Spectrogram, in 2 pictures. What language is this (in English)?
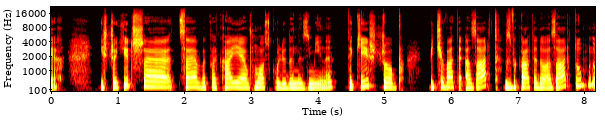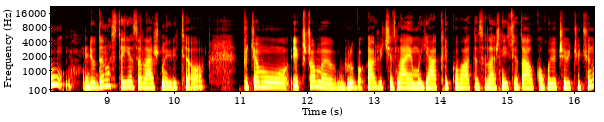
Ukrainian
